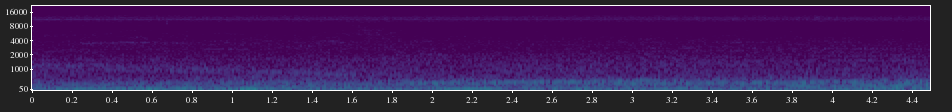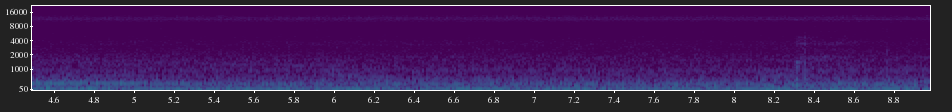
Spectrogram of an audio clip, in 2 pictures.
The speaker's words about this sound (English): Sirens just went off, loud sirens, and then the sound of a motorcycle taking off big time.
